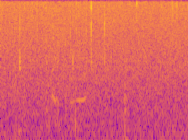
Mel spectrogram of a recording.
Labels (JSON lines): {"label": "ambient", "recorder": "HydroMoth"}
